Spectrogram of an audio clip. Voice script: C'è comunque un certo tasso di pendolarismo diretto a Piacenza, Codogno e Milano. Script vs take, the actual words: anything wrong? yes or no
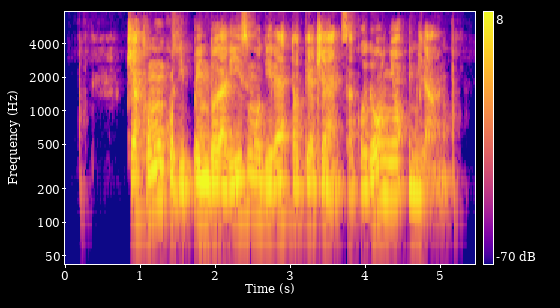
yes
